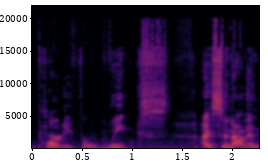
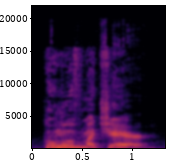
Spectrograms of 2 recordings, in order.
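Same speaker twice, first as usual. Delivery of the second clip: snappy; 4 semitones higher, 6 dB louder than usual. Acted.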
